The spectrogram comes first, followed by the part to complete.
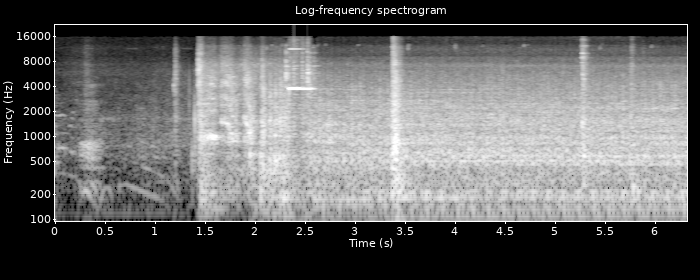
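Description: Kubota tractor's diesel engine starting about one and a half seconds in, loudest as it catches, then idling steadily. A brief high beep sounds as it starts, and a sharp click comes about halfway through.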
